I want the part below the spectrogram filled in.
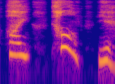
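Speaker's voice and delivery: high, loud gasped words with gaps; gasping. A narrator's reading. Hermione with a stitch in her chest, gasping. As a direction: heave out each word slowly, out of breath. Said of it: "Hermione gasped".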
